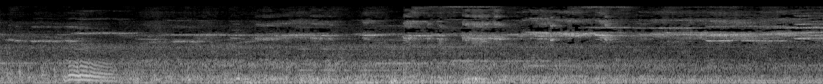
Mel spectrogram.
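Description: Passenger train of a Bandung local service rolling slowly past close by: a steady low rumble of the wheels on the rails, with high, wavering wheel squeal that grows stronger in the second half as the train slows to stop at the station.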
